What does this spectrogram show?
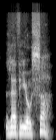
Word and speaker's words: Leviosa: How many times do we have to tell you it is pronounced Leviosa?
